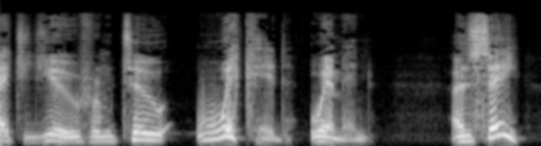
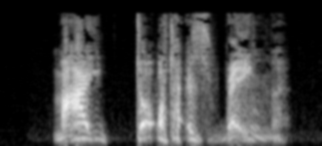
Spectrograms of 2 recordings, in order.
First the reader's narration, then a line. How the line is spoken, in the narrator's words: shouted Weston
